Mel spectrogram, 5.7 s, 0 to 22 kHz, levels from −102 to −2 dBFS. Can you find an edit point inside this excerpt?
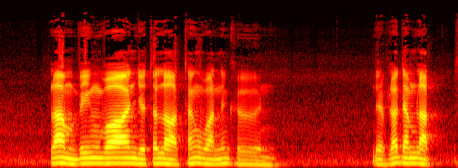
no; 0 cuts

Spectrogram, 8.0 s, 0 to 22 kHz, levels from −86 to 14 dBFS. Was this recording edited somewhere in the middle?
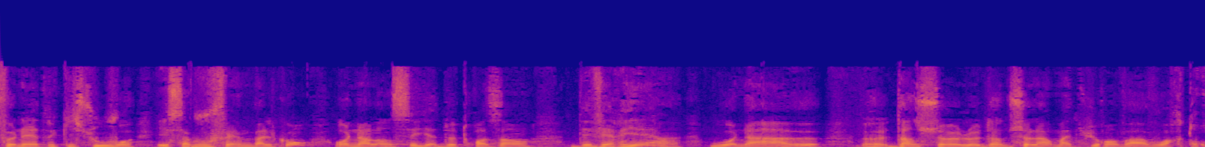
yes; 2 cuts; at 6.1 s, 6.7 s

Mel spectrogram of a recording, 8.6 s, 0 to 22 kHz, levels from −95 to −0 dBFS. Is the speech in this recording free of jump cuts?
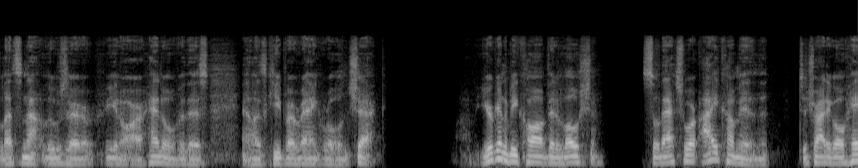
yes; 0 cuts

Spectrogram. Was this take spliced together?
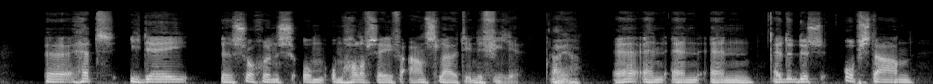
no; 0 cuts

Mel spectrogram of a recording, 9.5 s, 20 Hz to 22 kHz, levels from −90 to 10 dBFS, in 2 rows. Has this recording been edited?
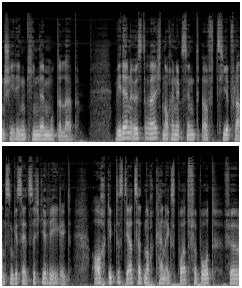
yes; 2 cuts; at 3.5 s, 4.0 s

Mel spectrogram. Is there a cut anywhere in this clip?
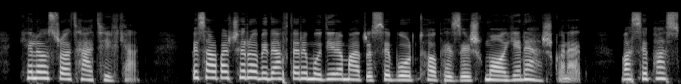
no; 0 cuts

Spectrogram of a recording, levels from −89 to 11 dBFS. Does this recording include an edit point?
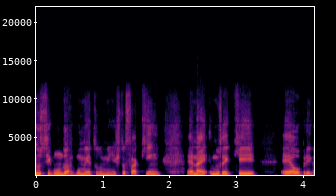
yes; 1 cut; at 2.8 s

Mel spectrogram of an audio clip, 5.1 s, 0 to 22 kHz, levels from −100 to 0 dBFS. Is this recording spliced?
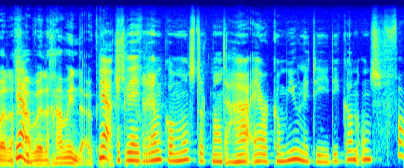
yes; 2 cuts; at 1.8 s, 2.8 s

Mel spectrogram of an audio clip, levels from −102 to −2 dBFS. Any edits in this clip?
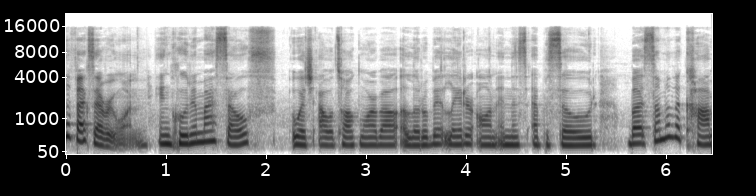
no; 0 cuts

